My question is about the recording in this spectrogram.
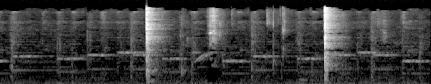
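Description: Soft background music, with two sharp clicks, one about a second and a half in and one a little after three seconds: a metal spoon knocking against a glass baking dish while tomato sauce is spread.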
